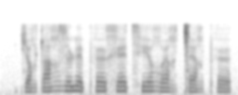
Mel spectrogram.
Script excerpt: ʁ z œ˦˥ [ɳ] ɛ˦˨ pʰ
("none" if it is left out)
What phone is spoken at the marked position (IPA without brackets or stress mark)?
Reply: ɳ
